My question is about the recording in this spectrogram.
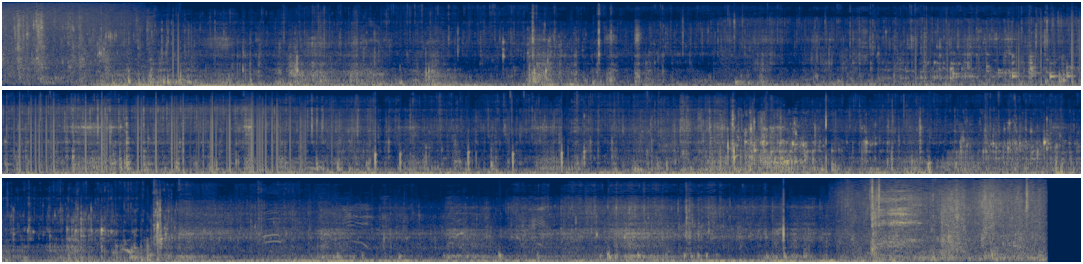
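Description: Muffled underwater sound picked up by a camera in a waterproof housing: a low, steady rumble of moving water with a few sharp clicks and knocks.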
